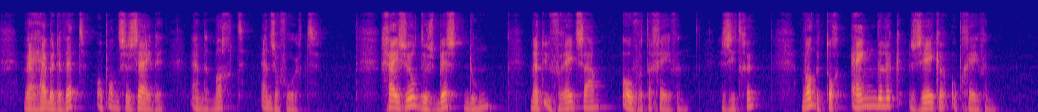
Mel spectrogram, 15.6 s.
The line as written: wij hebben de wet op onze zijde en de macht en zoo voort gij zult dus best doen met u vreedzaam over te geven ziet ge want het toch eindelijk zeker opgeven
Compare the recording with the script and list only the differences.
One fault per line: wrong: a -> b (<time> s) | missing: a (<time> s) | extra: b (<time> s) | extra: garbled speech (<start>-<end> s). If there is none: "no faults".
no faults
